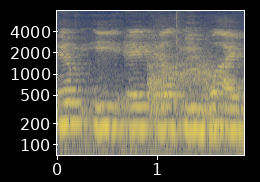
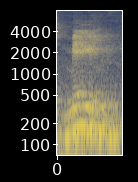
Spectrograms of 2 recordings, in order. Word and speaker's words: Mealey: It's Mealey, like mayfly, like M-A-Y-L-E-Y. Mealey, Stephen Mealey, that's who we're honoring tonight.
